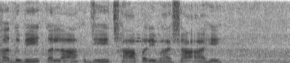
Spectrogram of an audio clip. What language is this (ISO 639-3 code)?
snd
